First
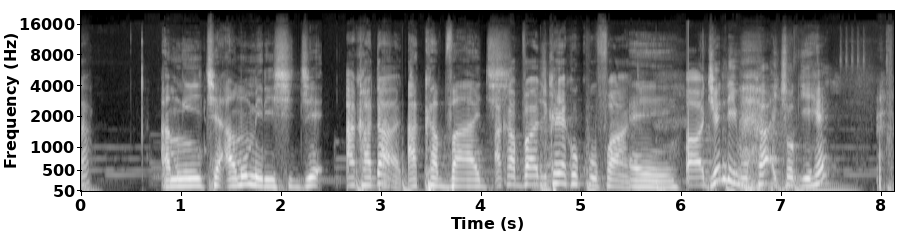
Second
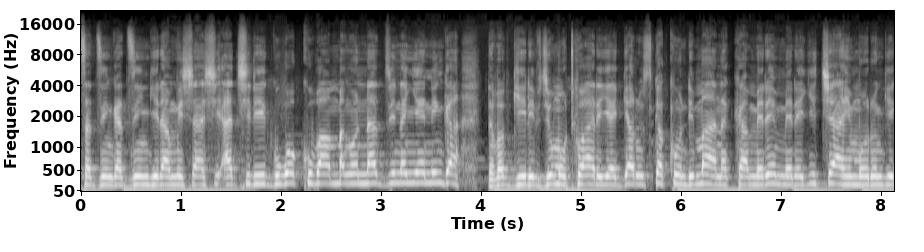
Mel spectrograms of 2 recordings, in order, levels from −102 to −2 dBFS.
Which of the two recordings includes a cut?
first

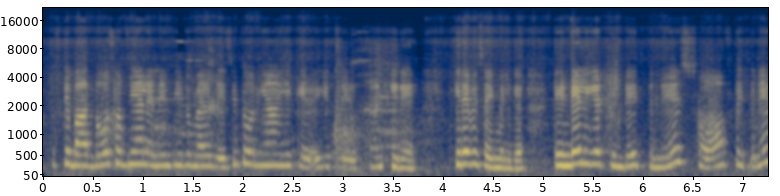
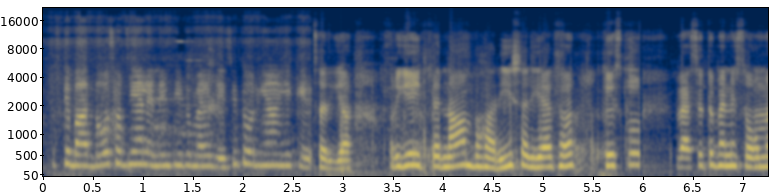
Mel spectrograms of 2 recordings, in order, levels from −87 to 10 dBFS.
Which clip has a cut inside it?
second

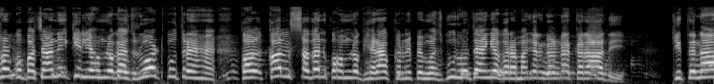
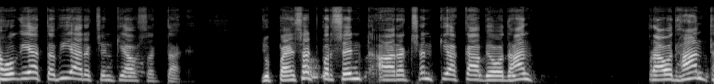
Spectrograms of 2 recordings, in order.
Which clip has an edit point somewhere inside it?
first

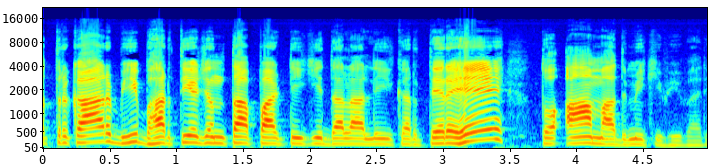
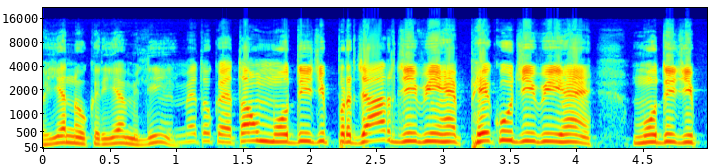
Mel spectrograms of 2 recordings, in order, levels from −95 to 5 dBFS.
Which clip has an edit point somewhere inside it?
second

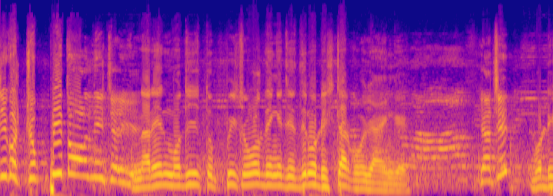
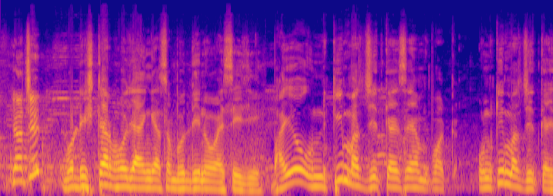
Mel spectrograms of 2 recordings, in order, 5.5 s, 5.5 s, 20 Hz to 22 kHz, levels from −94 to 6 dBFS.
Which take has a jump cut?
second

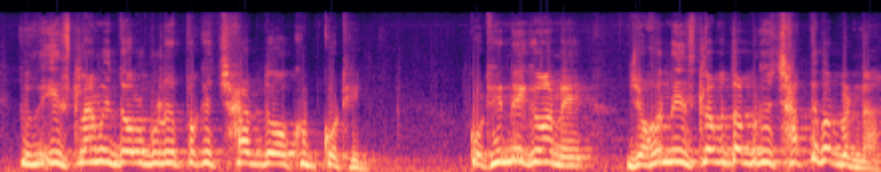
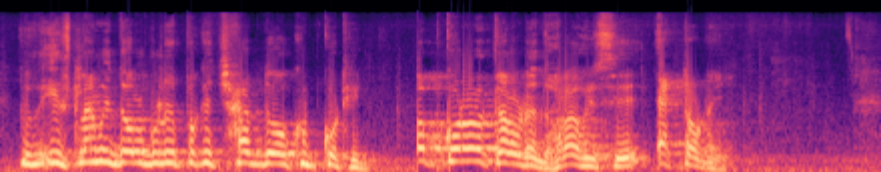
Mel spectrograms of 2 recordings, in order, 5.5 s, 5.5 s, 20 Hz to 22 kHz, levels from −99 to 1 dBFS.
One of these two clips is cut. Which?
second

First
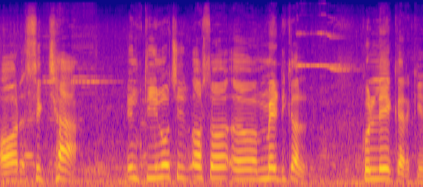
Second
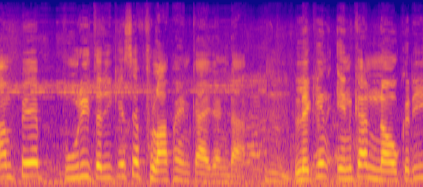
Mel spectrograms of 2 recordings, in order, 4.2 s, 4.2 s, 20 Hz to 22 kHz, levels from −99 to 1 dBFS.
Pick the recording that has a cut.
second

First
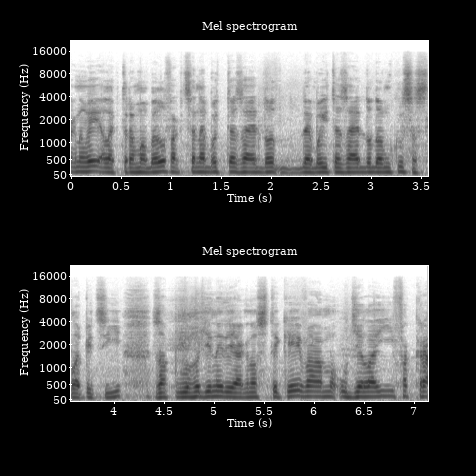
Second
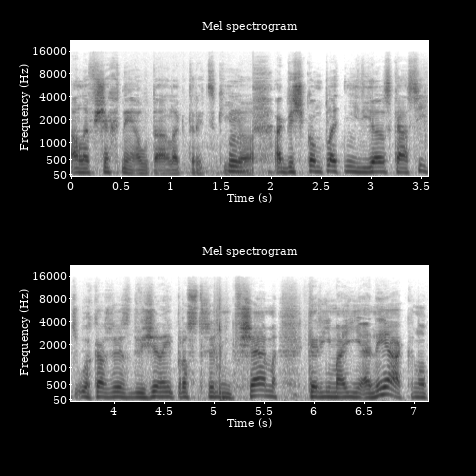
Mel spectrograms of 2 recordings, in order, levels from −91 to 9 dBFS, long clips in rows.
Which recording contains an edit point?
second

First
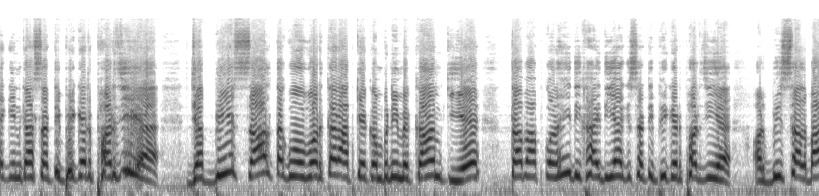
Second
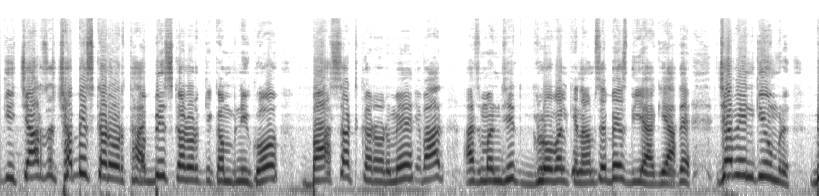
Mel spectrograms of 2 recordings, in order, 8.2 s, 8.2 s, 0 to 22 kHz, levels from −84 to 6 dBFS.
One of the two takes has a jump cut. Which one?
second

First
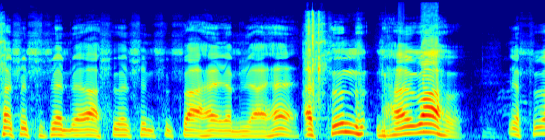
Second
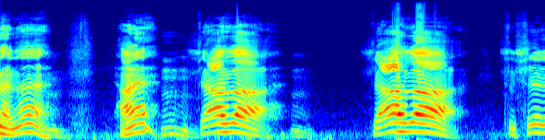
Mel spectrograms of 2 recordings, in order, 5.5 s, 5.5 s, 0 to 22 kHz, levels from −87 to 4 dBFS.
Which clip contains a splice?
first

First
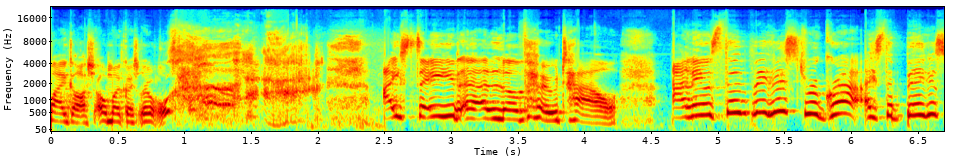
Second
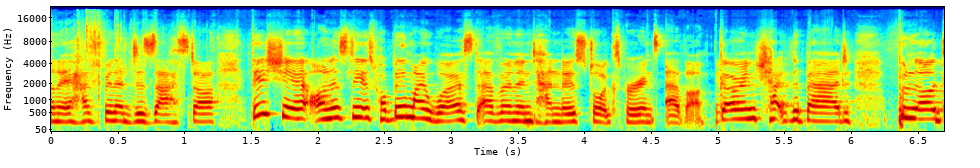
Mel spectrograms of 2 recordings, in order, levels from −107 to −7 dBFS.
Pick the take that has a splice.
second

